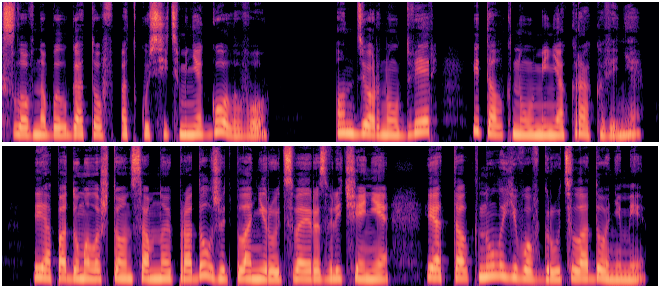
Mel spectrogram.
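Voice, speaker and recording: A woman reading a first-person audiobook, expressive and acting out the dialogue. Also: medium pitch, clear, resonant tone, no room sound, studio quality. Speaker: audiobook narrator.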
